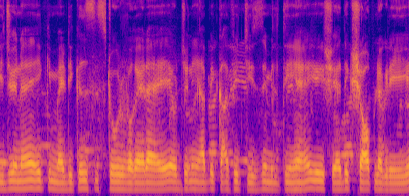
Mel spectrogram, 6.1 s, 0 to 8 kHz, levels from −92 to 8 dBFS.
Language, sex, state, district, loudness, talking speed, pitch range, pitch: Hindi, male, Uttar Pradesh, Jyotiba Phule Nagar, -17 LUFS, 205 wpm, 105-120 Hz, 110 Hz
